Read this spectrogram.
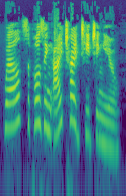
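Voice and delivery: put-on high girl's voice, a touch of timidity. A narrator's reading. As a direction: offer it tentatively in a high voice. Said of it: "said Paula timidly".

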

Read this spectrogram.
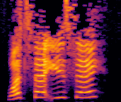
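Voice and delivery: high, loud, drawn-out demand; stern interruption. A narrator's reading. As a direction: cut in as a displeased father. Stern father interrupts the prayer.

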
